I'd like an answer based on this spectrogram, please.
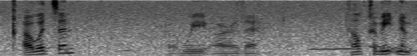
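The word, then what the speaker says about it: Cowichan: So I'm from Kawichen. Our valley is named, although today they mispronounce it. It's Kawitzen, but we are the Halkamitnam speaking peoples of southern Vancouver Island.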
